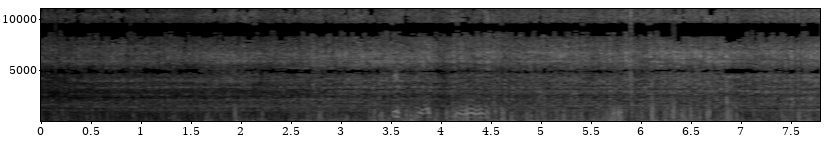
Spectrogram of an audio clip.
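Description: Sled being towed fast over snow behind an adaptive e-bike: runners and tyres hiss and scrape over the snow with many small bumps and rattles. It grows louder about two seconds in as the pace picks up.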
